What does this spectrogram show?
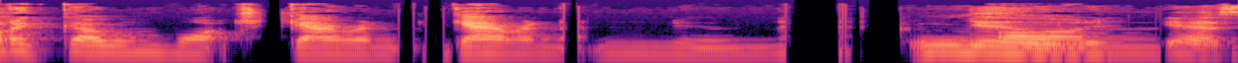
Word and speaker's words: Noon: go and watch Garen Noon. Noon. Spelled like no one if you're American and you don't speak Irish.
